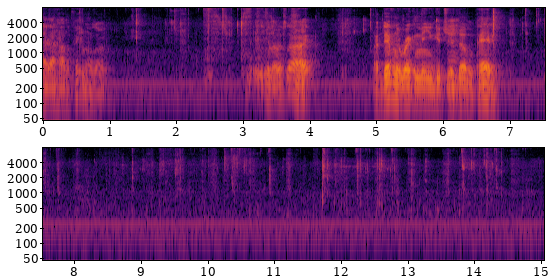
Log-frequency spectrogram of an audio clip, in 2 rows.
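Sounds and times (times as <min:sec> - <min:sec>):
steady low hum: 0:00.0 - 0:15.0
person chewing food: 0:01.2 - 0:03.4, 0:04.2 - 0:05.0, 0:06.7 - 0:15.0.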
